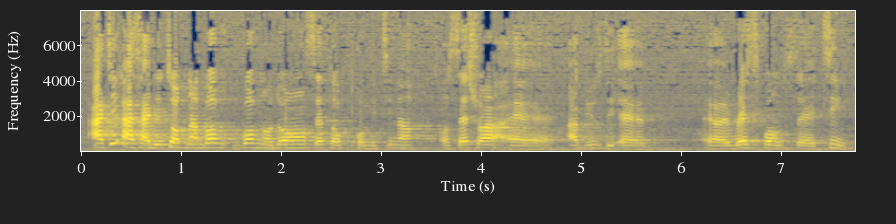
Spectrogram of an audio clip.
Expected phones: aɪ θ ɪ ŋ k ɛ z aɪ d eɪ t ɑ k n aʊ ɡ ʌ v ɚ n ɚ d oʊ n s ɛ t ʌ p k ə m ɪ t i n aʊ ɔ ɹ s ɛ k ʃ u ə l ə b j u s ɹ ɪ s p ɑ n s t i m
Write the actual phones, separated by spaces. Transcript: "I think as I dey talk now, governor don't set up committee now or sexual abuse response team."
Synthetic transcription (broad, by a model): aɪ t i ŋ k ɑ s aɪ d eɪ t ɑ k n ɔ ɡ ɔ v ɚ n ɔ d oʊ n s ɛ t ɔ p k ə m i t i n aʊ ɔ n s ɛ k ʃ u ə l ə b j u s ɹ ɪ s p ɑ n s t i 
